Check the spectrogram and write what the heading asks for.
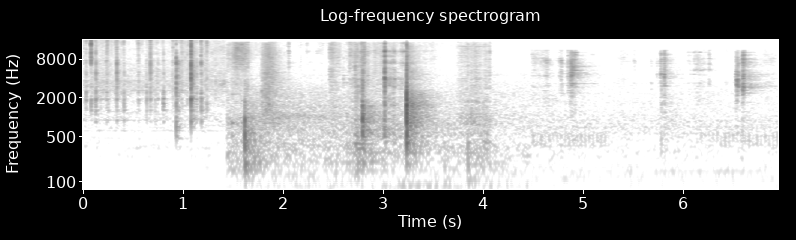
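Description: Screwdriver working out the screws that hold old wooden scales on a rusty meat-axe handle, with scrapes and sharp clicks of metal and wood being handled. The clicks are loudest in the first half and grow sparse and faint later on.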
